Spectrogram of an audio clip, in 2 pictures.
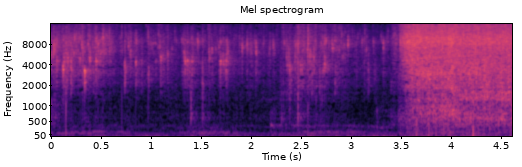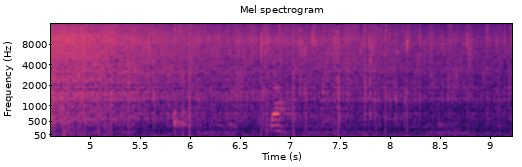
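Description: Onion, garlic and dried chili dropped into hot oil for a Kerala green gram thoran, starting from quieter kitchen clatter and erupting into a loud, dense sizzle that slowly eases.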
